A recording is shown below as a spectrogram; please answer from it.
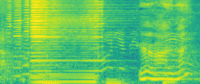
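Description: Accordion sounding a short held chord of under a second, with low bass notes under it. A voice comes back in near the end.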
